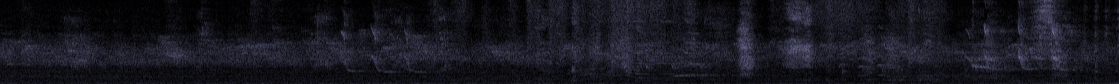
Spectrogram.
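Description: Birds chirping in short, scattered calls over a low, steady background hum, with a few brief clicks.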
